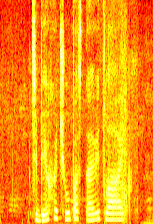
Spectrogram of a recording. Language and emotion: Russian, positive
